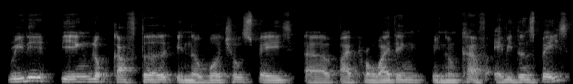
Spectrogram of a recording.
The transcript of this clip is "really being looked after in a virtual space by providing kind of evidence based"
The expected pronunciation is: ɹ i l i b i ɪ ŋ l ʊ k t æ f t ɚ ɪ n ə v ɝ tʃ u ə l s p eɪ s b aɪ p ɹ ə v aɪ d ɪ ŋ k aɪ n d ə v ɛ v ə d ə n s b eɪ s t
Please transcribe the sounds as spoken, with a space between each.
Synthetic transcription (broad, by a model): ɹ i l i b i ɪ ŋ l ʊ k ɑ f t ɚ ɪ n ə w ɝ tʃ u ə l s p eɪ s b aɪ p ɹ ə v aɪ d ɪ ŋ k aɪ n ə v ɛ v ə d ə n s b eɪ s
